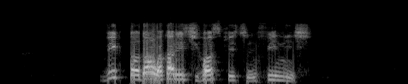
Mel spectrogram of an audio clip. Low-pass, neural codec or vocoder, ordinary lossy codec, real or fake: 7.2 kHz; none; Opus, 24 kbps; real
